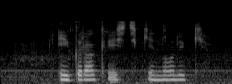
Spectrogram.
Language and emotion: Russian, neutral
